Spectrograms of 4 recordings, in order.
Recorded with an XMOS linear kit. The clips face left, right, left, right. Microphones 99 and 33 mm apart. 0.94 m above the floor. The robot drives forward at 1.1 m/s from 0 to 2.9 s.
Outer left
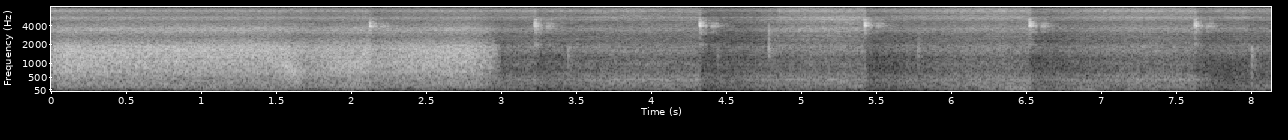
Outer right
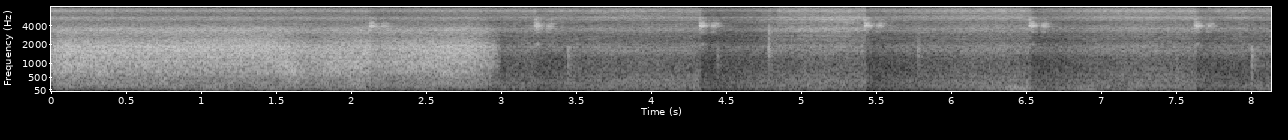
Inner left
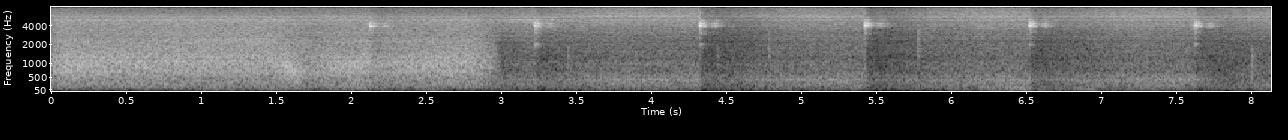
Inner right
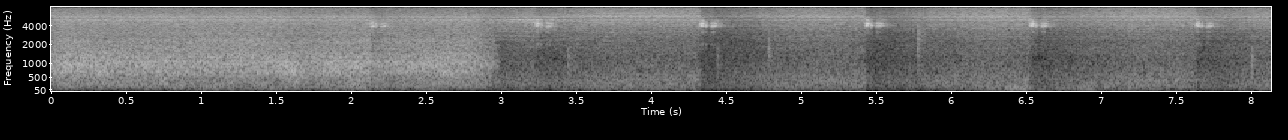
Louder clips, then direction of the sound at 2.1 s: Outer left 2 dB, inner left 4 dB; 80° left.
